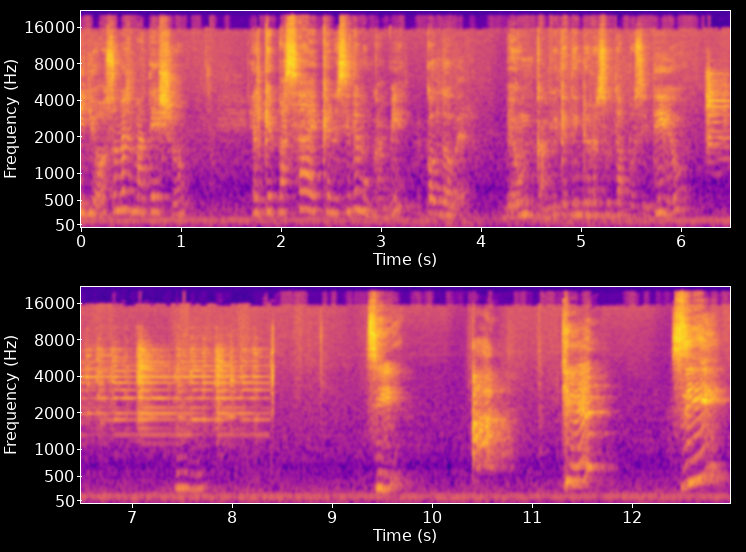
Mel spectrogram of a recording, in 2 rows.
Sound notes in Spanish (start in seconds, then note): 6.2 suena el móvil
